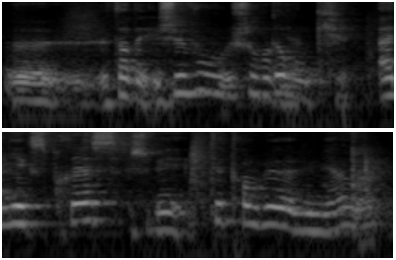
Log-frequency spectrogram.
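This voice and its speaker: A middle-aged woman who is sick and hoarse, chatting hesitantly through a casual product review vlog, filmed on her phone at home. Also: mid-range voice, moderate pace, background noise. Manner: chatty and hesitant, often restarting phrases. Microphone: phone camera.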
